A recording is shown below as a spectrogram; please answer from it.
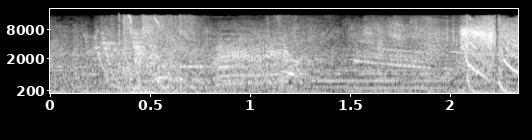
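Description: Sci-fi blaster fire and impacts in a film gunfight, with a few falling zaps near the end, over background score.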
